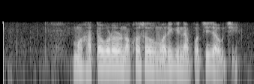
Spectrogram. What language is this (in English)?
Odia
